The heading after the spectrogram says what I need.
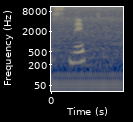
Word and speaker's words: SNP: It's pronounced SNP.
